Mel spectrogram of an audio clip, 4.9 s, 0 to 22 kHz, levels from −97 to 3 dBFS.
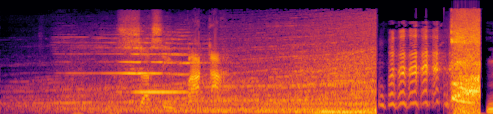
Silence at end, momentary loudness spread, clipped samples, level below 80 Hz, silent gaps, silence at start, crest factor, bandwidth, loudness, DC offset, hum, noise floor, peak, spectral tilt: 0 s; 20 LU; under 0.1%; -30 dBFS; none; 0.2 s; 14 dB; 17 kHz; -12 LUFS; under 0.1%; none; -36 dBFS; 0 dBFS; -3 dB/octave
